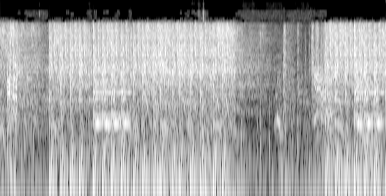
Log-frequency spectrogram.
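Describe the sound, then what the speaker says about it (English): Railgun shots and other weapon fire ring out during a competitive team match in Quake, with dense overlapping bursts, whines and impacts. The combat is loud and fairly continuous, with brief dips between volleys. "In the end, by Crush IQ, hitting his rail shots."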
